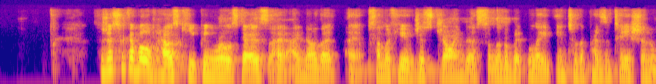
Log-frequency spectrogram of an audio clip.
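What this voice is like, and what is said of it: Voice sounds a bit off. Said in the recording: “my voice is still recovering from a throat infection, so I do sound a bit off today”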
